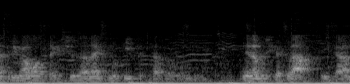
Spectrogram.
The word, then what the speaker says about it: Leitmotiv: La parola è tedesca, infatti è la pronuncia Leitmotiv, questa parola tedesca.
